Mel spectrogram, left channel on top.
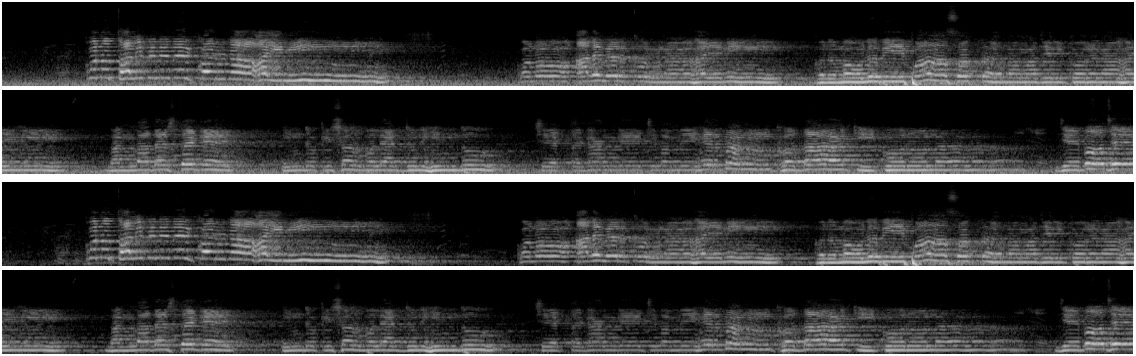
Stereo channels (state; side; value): noise; left; rumble, 13 dB below the sound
